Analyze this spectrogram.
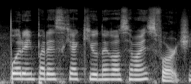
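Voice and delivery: ordinary talk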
